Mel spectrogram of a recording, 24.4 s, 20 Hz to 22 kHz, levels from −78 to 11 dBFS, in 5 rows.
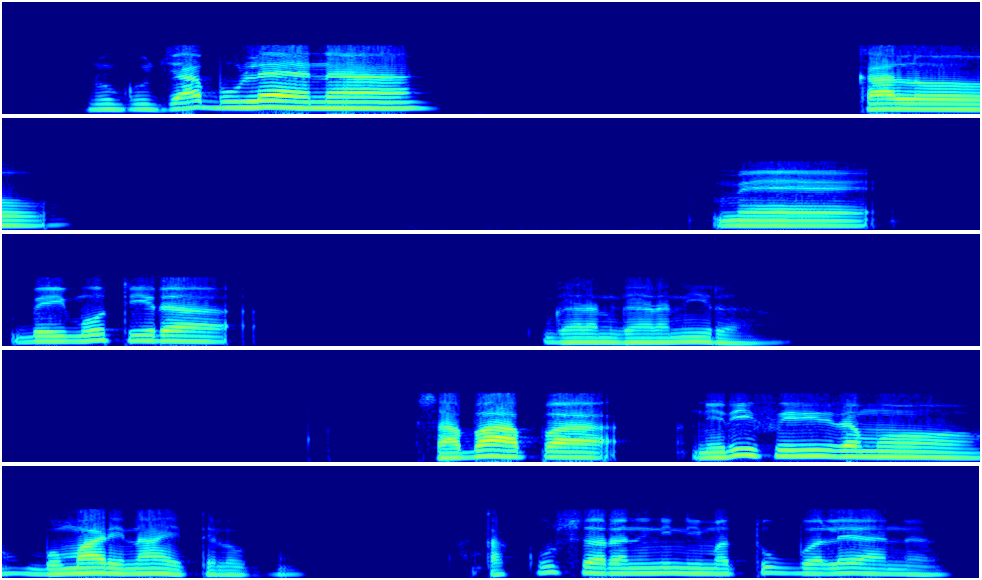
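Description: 4-bit ADPCM compression affects the whole recording, from start to finish. Each sample is coded as a coarse 4-bit step from a predicted value, and the damage here is heavy: a gritty hiss rides on every loud stretch of speech and rises and falls with it, while sharp consonant onsets distort because the step size cannot grow quickly enough. Nothing reaches above 5.4 kHz, so the speech sounds dull, which fits a low sample rate at around 44 kbps.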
